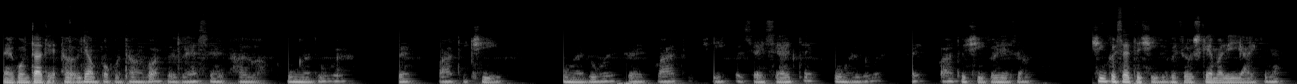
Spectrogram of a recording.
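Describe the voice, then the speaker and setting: A man's voice: on the low side, creaky, lo-fi sound. A man streaming live, casually reading short poems aloud and counting their syllables in a hesitant way. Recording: noisy hum behind the voice.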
